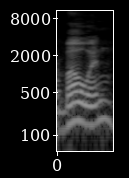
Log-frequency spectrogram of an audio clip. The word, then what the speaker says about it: Bowen: us mr gerald r bowen am i pronouncing your last name correctly mr bowen yes there you are all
